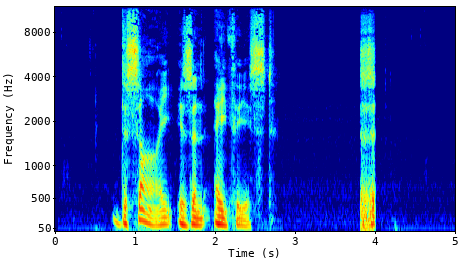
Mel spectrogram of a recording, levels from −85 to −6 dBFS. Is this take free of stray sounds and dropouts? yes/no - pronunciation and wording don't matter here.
no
